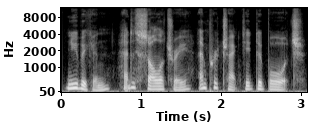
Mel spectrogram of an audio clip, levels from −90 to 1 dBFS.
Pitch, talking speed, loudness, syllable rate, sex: 130 Hz, 135 wpm, -17 LUFS, 5.4 syllables/s, male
